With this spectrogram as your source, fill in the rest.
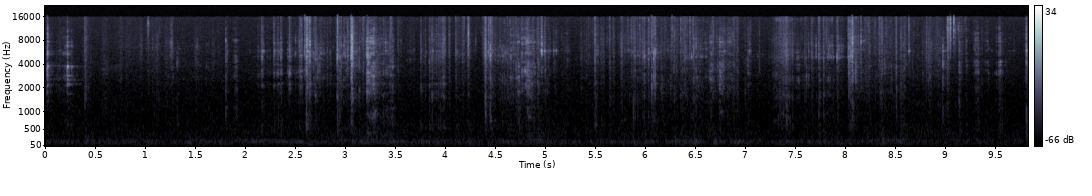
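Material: Soap.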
